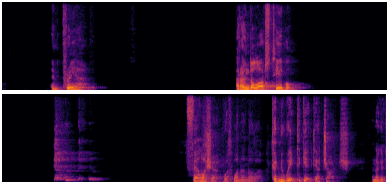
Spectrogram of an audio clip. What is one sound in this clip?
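A middle-aged man speaks slowly and solemnly through a microphone, with pauses, in an echoing hall.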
